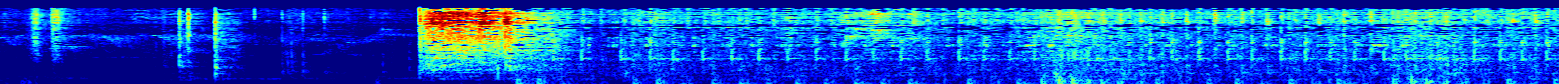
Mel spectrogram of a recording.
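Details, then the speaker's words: Honda Supra underbone motorcycle starting and idling: light, uneven tek-tek tapping from the top end, attributed to a sticking cam chain tensioner before cleaning. "Sekarang kita mulai untuk coba memperbaikinya yang pertama adalah Tensioner karakter suaranya ini"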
